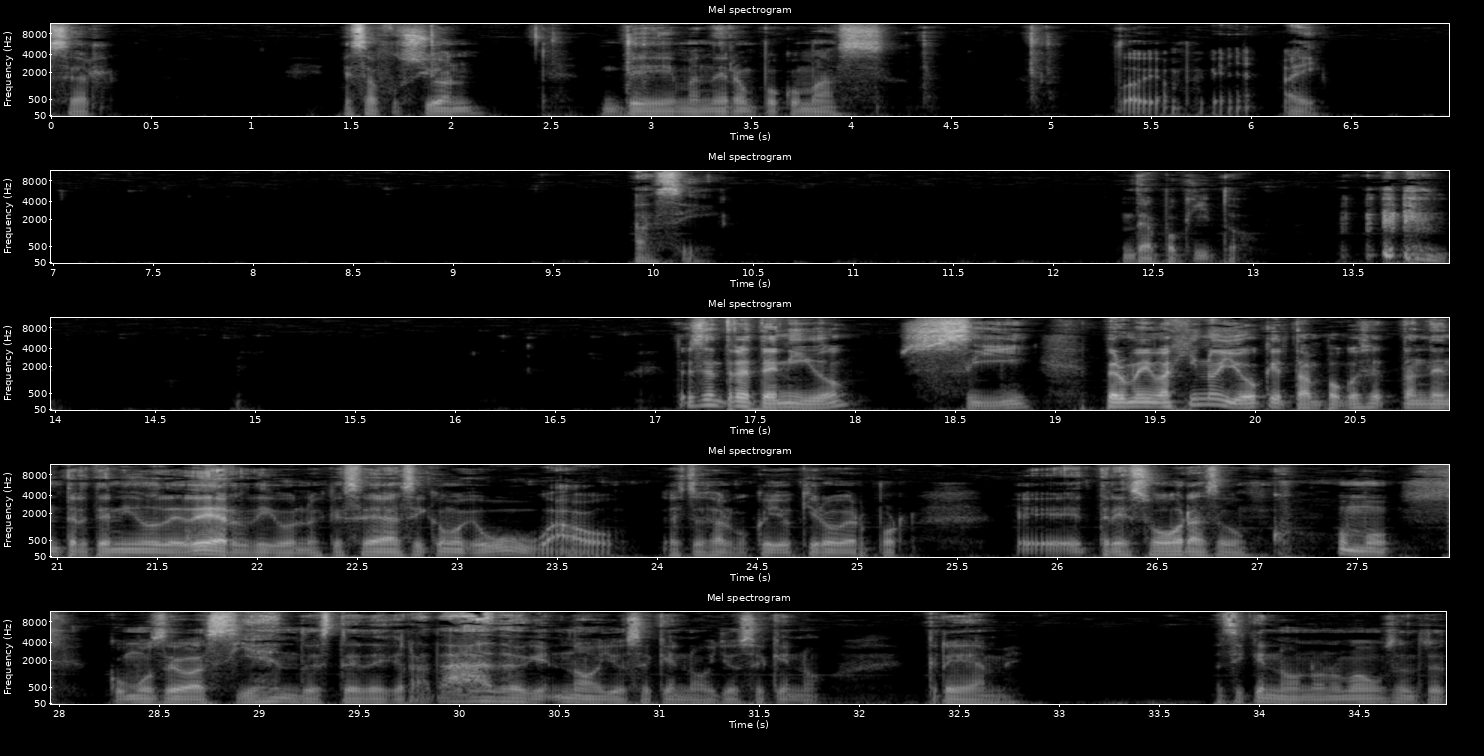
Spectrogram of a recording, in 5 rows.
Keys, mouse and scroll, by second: 0.2 click, 1.1-2.3 drag, 3.0 shift+click, 3.9 shift+f, 4.9 click, 5.9 f, 6.6 click, 8.1-18.5 drag, 18.8 click, 20.4-22.3 drag, 22.3-26.5 drag, 27.2-31.1 drag, 32.5 click, 33.9 click.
